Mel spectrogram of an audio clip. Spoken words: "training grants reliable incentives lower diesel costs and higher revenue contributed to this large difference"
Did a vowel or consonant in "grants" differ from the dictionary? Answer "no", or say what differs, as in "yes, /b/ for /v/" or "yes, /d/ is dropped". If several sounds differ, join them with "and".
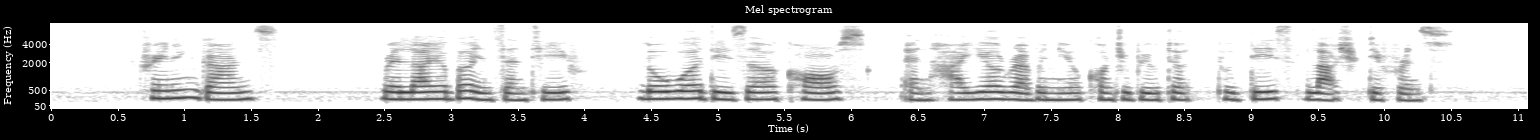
yes, /ɹ/ is dropped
